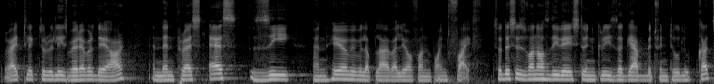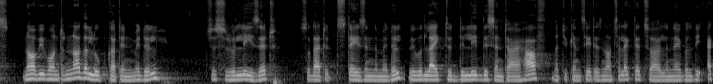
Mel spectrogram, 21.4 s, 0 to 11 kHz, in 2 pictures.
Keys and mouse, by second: 0.1 click, 3.1 s, 3.9 z, 5.5 KP_1, 5.8 KP_Decimal, 6.1 KP_5, 6.7 KP_Enter, 11.8 ctrl+r, 12.7 click, 14.3 click, 16.8 3, 21.3 click.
